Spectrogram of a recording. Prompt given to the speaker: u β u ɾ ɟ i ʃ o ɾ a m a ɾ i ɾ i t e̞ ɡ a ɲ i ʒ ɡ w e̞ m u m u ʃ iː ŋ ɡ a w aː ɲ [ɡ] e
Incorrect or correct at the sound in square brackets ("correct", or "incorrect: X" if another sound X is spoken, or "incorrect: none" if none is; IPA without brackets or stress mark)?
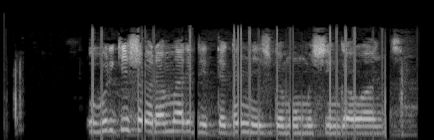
incorrect: ɟ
